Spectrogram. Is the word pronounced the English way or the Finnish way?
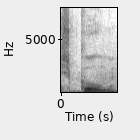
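Finnish. The word is said with a Finnish pronunciation. "in Finnish you say scum"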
